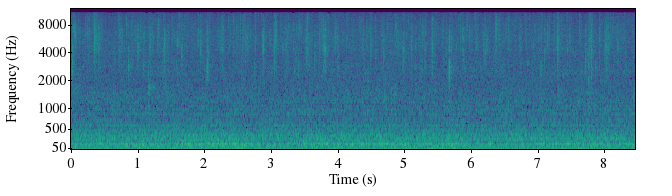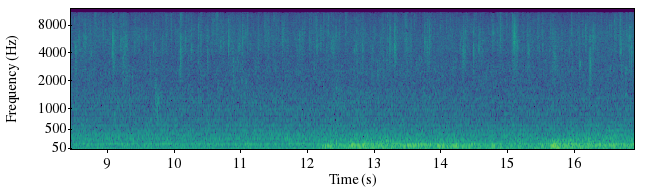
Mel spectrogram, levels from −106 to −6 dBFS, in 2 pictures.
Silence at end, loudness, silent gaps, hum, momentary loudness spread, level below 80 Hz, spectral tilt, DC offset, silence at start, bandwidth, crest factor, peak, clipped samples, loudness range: 0 s; -41 LUFS; none; none; 7 LU; -48 dBFS; -4.5 dB/octave; 0.3%; 0 s; 11.5 kHz; 22 dB; -18 dBFS; under 0.1%; 6 LU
